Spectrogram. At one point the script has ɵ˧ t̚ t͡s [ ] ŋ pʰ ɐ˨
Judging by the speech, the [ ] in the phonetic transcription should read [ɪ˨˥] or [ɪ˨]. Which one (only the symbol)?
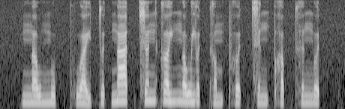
ɪ˨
